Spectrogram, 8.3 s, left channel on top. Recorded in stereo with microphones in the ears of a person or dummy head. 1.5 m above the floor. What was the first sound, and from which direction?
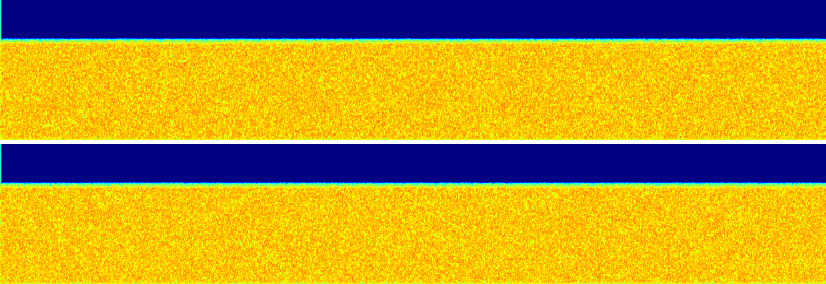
Only background noise.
